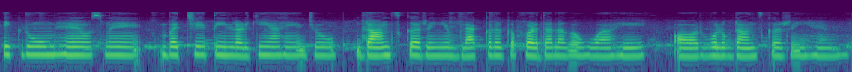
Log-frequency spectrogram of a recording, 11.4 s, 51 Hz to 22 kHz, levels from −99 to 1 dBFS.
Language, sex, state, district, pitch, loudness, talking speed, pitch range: Hindi, female, Jharkhand, Jamtara, 210 Hz, -27 LUFS, 135 wpm, 200-220 Hz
